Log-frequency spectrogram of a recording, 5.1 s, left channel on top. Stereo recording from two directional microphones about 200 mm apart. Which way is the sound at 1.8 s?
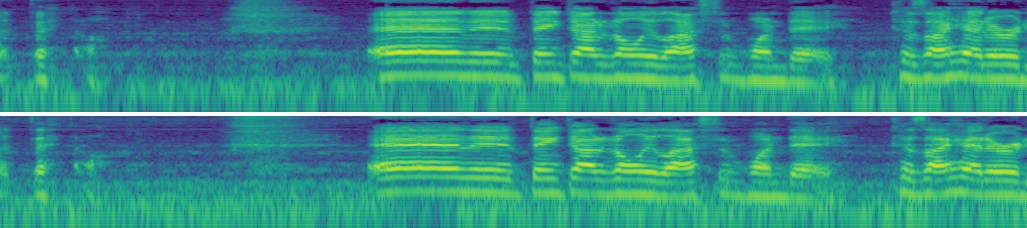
10° left (ahead or behind).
